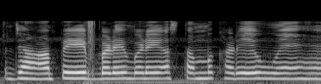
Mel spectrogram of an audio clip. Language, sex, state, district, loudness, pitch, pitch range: Hindi, female, Uttar Pradesh, Shamli, -14 LUFS, 270 Hz, 260-275 Hz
